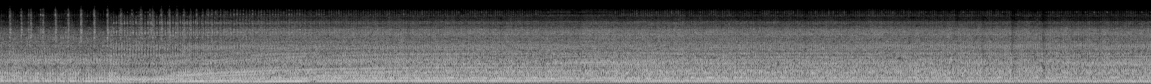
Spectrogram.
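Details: RedMax EBZ5150 blower after draining old gas: the engine climbs from a low note over the first few seconds, then settles into a steady, even buzz; runs clean, normal running.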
